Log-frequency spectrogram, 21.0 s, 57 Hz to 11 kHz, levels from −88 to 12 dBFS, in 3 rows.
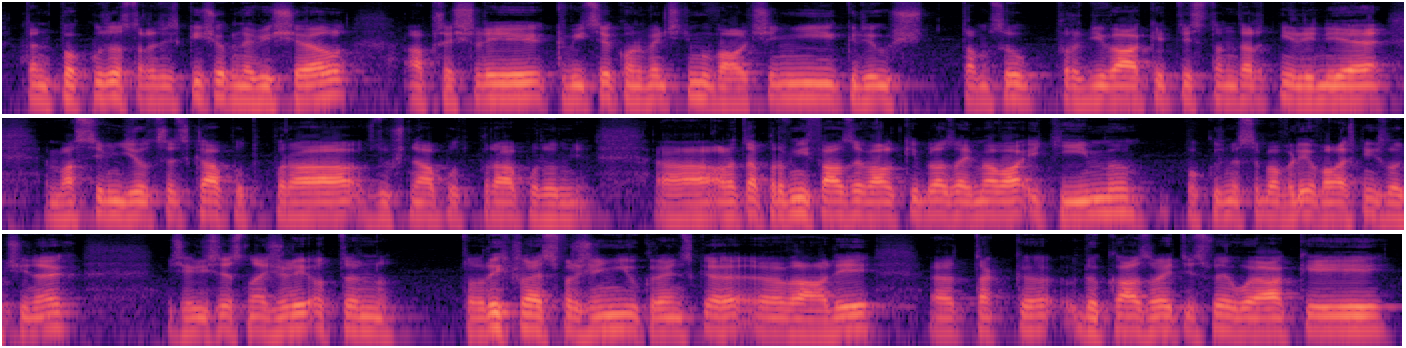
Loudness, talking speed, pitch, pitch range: -23 LUFS, 170 wpm, 115 Hz, 110-120 Hz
